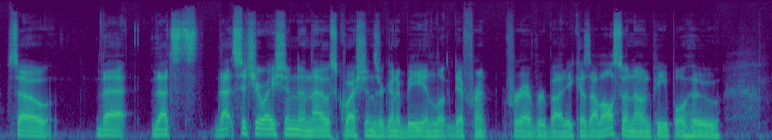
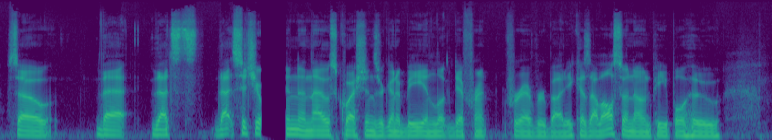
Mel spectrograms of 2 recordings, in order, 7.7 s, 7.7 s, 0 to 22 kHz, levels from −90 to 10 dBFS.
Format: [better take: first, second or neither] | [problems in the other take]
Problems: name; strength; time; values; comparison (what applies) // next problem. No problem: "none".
first | audio cutting out; at 2.5 s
